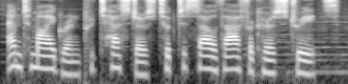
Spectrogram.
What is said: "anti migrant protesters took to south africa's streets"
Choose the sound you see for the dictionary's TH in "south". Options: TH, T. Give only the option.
TH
